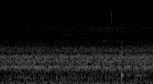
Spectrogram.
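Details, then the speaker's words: Pro's Kit SS969 hot air rework station with fan turned up to maximum airflow, wand out of holder: steady loud airy rush with even hum, no rattle or wavering; quite noisy but normal. "the fan right up it gets quite noisy as you can hear"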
